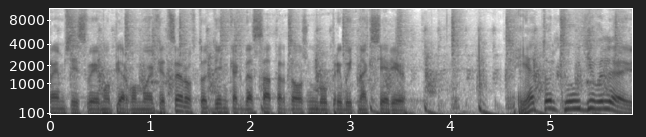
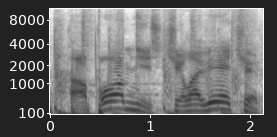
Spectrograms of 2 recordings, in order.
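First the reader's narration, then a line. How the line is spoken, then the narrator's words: Shout. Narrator (Russian): крикнул ему Рэмси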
